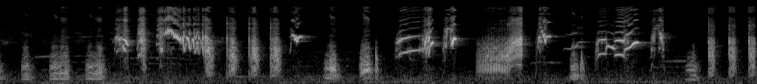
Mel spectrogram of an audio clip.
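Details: Male Javan myna song used to draw in starlings: rapid clicking notes broken by high squealing whistles and a broad harsh rasp, then quick upward whistled slurs.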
